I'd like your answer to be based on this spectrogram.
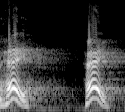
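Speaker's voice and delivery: put-on high, loud Southern girl's "hey"; Southern accent. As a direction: call out like a little Southern girl. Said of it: "she's got a southern accent".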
